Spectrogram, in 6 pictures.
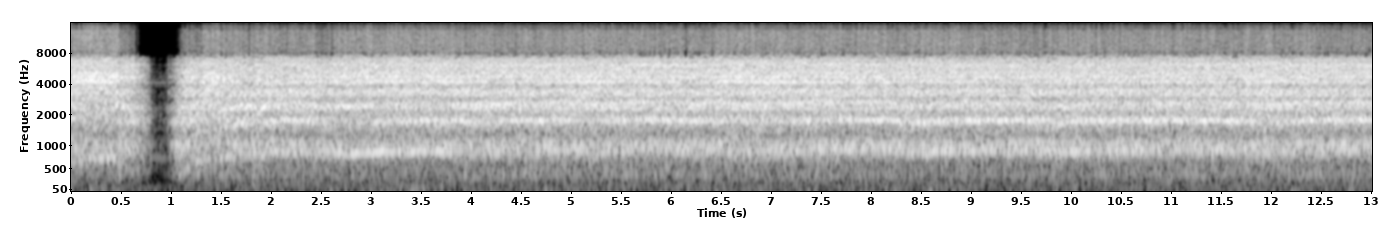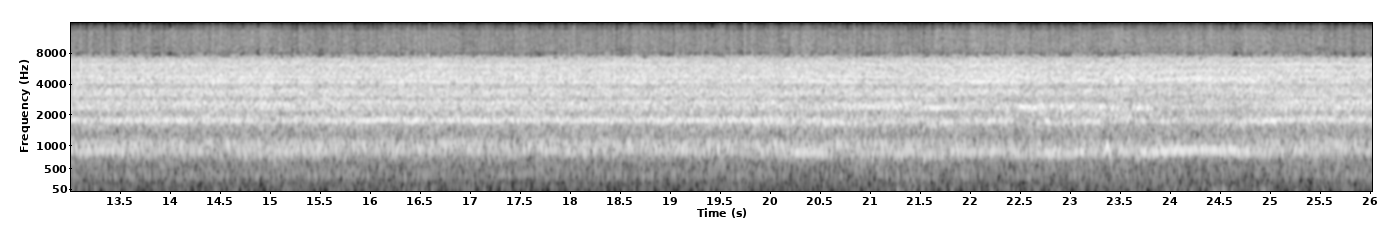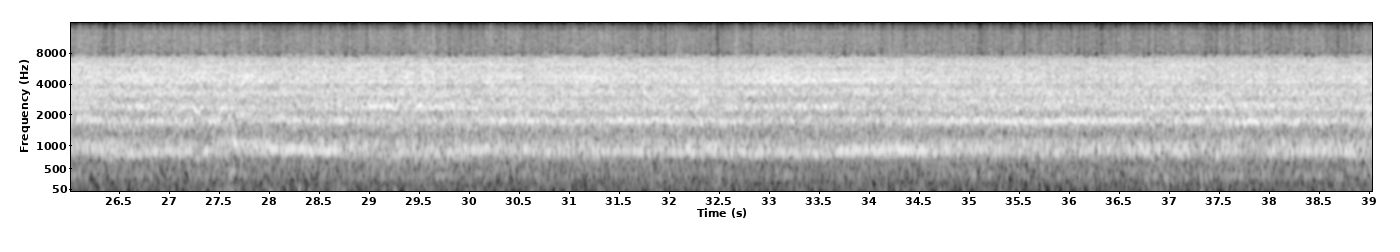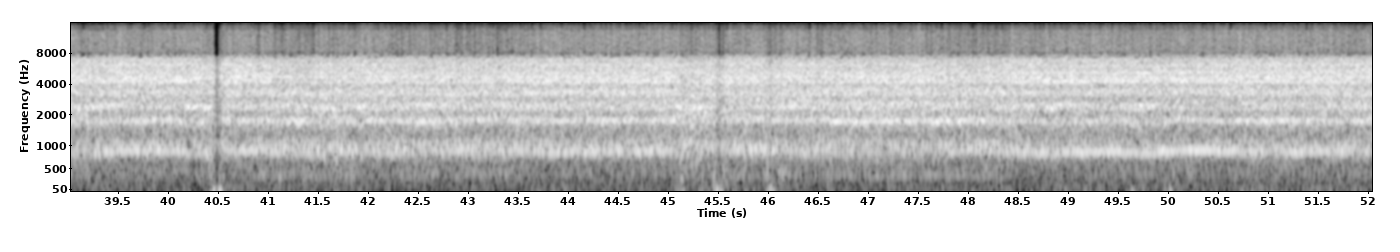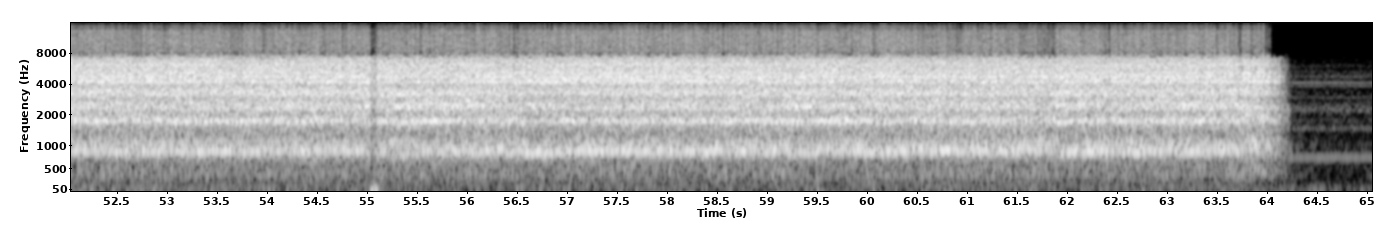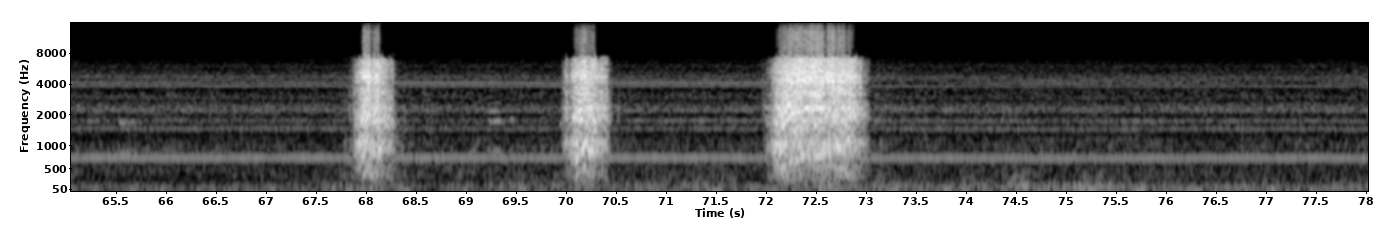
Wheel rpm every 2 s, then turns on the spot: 120, 220, 220, 230, 230, 230, 230, 230, 230, 230, 220, 210, 230, 230, 230, 230, 220, 230, 230, 220, 230, 230, 230, 230, 220, 230, 230, 230, 230, 230, 240, 200, 10, 0, 10, 10, 50, 0, 0.
none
